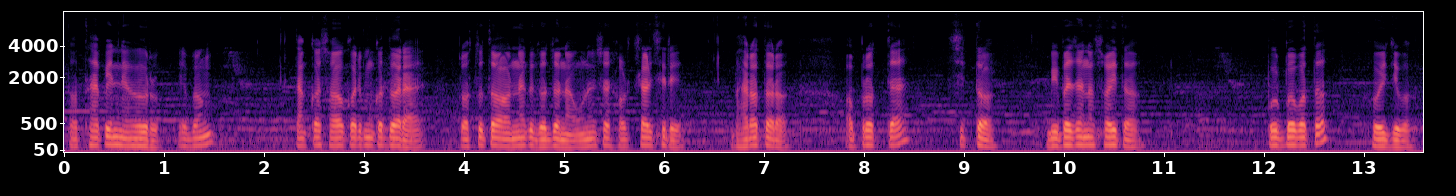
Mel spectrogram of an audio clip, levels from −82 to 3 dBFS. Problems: constant background noise, continuous background conversations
